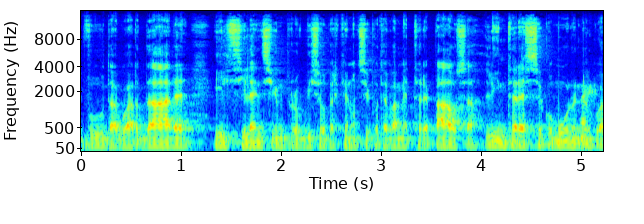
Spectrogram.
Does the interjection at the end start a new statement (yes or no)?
no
